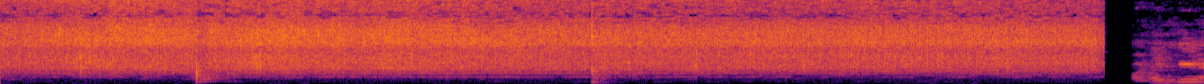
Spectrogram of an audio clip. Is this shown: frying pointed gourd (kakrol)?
yes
